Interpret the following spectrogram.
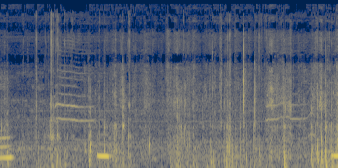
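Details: Ragdoll cat named Latte begging for food indoors, giving a few thin meows and short low chirping calls amid clicking and rustling household noises.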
